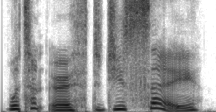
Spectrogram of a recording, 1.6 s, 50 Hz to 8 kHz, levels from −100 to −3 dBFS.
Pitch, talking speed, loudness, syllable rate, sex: 230 Hz, 220 wpm, -17 LUFS, 4.4 syllables/s, female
